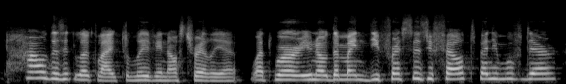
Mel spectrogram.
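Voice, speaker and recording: A woman's voice: on the high side, moderate pace, a bit bright. A woman hosting a podcast, asking her guests questions in a conversational way. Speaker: podcast host. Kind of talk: interviewing guests.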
